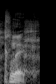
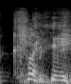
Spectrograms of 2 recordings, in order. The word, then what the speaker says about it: clique: Well, in the US, it's a clique. – At this moment, I take particular pleasure. I have made two mispronunciations, one in the last show and one this evening, off air. – Do me a favour. Look out the window behind you. – Huh? – Can you look out the window behind you? – I don't think so. Yeah. – Can you see the stars and stripes? No. You're in England. It's a click.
